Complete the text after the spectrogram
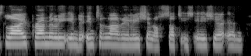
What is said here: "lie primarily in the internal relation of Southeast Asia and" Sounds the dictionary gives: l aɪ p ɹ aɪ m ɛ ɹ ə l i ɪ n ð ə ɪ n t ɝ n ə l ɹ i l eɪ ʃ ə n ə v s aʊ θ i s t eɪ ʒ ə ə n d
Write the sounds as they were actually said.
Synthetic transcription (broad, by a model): l aɪ p ɹ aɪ m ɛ ɹ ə l i ɪ n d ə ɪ n t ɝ n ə l ɹ i l eɪ ʃ ə n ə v s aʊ t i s eɪ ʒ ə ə n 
